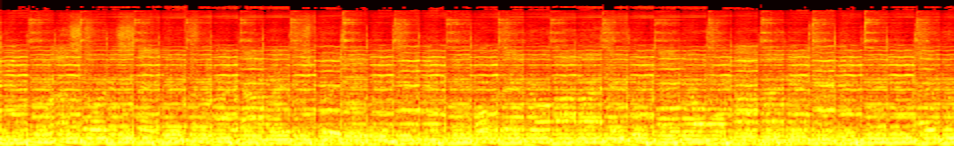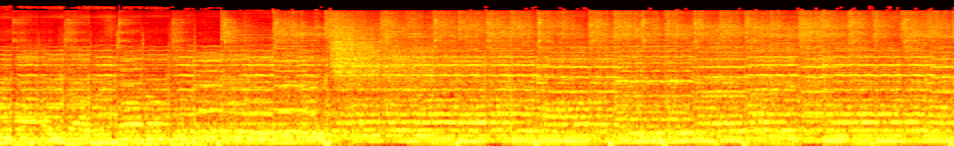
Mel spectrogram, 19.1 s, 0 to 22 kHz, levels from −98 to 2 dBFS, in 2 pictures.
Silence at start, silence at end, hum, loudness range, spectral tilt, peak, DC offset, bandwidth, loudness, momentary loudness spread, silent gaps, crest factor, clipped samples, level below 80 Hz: 0 s; 0 s; none; 1 LU; -4.5 dB/octave; 0 dBFS; under 0.1%; 19 kHz; -13 LUFS; 2 LU; none; 12 dB; under 0.1%; -24 dBFS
